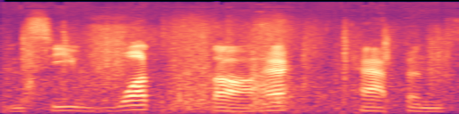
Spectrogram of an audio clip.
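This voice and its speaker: A woman's voice: rumbling low, slow pace, very noisy. A woman giving live gameplay commentary, talking back to the characters in an encouraging way. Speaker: gaming video host. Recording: game music behind the voice. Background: video game music.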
